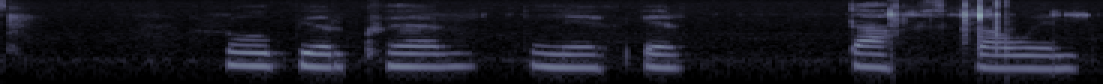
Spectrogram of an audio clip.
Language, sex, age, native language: Icelandic, female, 11, Icelandic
